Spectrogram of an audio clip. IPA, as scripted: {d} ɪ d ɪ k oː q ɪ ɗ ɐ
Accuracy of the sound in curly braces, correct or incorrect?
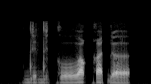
correct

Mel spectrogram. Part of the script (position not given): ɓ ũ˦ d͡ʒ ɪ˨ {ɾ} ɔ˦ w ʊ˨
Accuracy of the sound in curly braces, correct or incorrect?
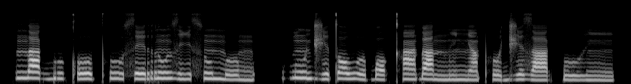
incorrect: t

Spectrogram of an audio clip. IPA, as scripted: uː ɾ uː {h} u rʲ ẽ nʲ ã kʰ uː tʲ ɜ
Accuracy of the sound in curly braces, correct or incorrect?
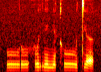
correct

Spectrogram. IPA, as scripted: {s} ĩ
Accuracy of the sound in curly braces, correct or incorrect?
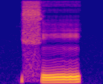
correct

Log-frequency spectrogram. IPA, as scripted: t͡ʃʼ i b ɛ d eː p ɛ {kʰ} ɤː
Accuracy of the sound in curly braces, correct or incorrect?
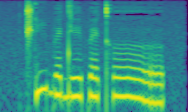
correct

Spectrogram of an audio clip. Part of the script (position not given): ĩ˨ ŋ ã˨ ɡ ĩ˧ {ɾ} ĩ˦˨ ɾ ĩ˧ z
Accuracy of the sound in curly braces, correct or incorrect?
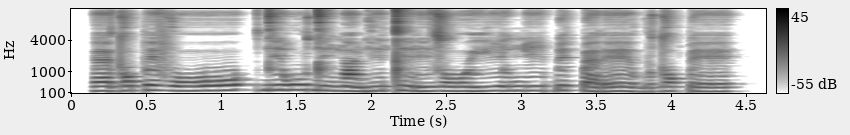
incorrect: t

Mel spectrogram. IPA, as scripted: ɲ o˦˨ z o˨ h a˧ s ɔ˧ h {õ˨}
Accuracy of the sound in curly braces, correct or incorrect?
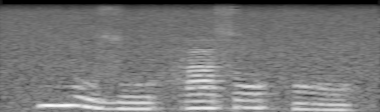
incorrect: ɔ̃˨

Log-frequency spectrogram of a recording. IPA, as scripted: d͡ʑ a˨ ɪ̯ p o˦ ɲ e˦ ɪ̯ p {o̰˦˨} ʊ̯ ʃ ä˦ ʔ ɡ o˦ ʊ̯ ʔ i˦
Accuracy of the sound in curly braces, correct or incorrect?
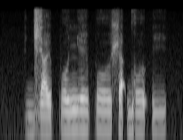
incorrect: o˦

